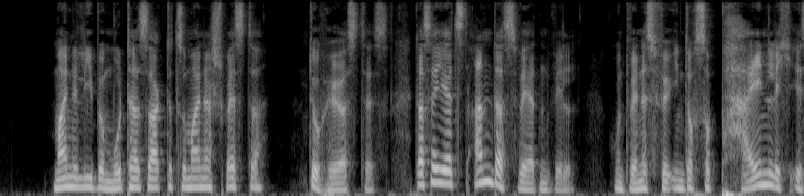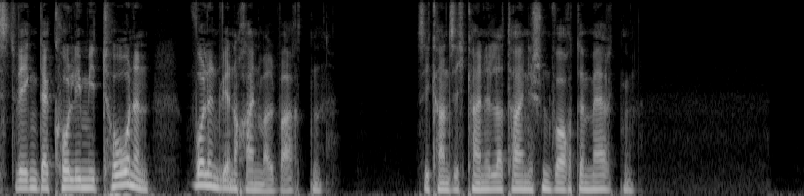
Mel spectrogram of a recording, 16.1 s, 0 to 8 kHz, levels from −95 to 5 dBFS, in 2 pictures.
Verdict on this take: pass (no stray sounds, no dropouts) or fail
pass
